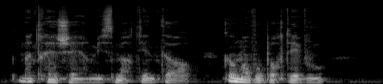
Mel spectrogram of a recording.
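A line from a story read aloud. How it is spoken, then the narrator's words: Very tender murmur. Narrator (French): murmura Richard d'une voix plus tendre encore que de coutume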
